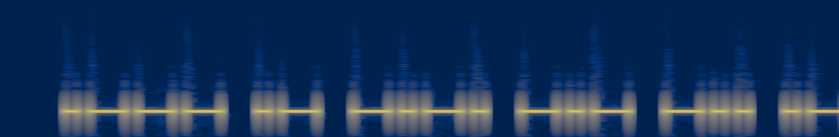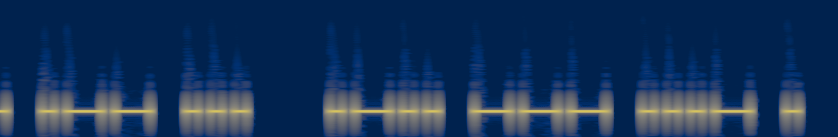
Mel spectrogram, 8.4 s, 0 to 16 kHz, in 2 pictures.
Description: Morse code, heard as a keyed tone, about 20 wpm, 700 Hz. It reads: JACKDAWS LOVE
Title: Pangram Challenge v2 - 20wpm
